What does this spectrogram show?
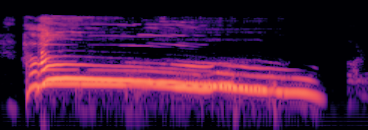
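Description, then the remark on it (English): People howl like wolves, a single long, loud wail rising quickly then sliding slowly downward in pitch for about three seconds, unaccompanied before cutting off. “Howl! Ricky, you didn't howl with us”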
